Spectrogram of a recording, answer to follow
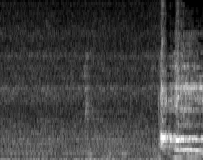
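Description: A steady low background hum, then near the end a sudden loud shouted voice, rising sharply and falling in pitch, most likely a parade command to the band.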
